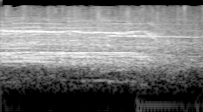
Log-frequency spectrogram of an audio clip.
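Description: A concert crowd at a loud live show roars and cheers in a dense, sustained wash of voices, steady and then easing off slightly toward the end.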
